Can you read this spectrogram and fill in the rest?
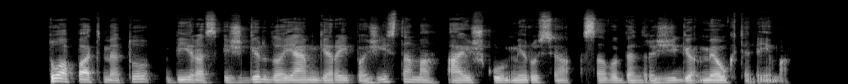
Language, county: Lithuanian, Klaipėda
